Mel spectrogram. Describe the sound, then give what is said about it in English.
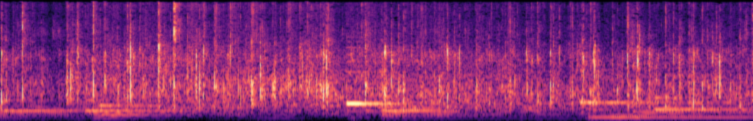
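Gathered listeners clap their hands during a sermon, a soft patter of applause layered over sustained, shifting musical chords. “You can clap your hands.”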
